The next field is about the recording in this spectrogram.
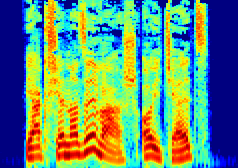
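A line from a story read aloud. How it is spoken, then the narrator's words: Cheerful deep German-accented shout. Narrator (Polish): wesoło krzyknął Knap, grubym głosem z silnym akcentem niemieckim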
